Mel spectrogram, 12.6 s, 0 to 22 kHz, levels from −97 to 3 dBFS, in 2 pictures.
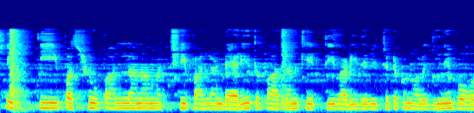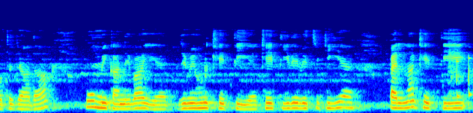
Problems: none marked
